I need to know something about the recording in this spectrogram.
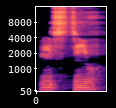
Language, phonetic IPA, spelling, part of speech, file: Russian, [lʲsʲtʲif], льстив, verb, Ru-льстив.ogg
- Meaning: short past adverbial imperfective participle of льстить (lʹstitʹ)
